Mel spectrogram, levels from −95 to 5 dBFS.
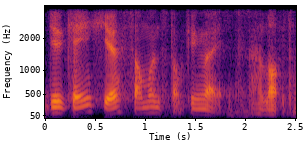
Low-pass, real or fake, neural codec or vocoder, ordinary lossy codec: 3.6 kHz; fake; codec, 24 kHz, 0.9 kbps, DualCodec; none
